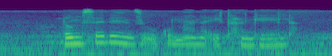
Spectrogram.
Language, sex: Xhosa, female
